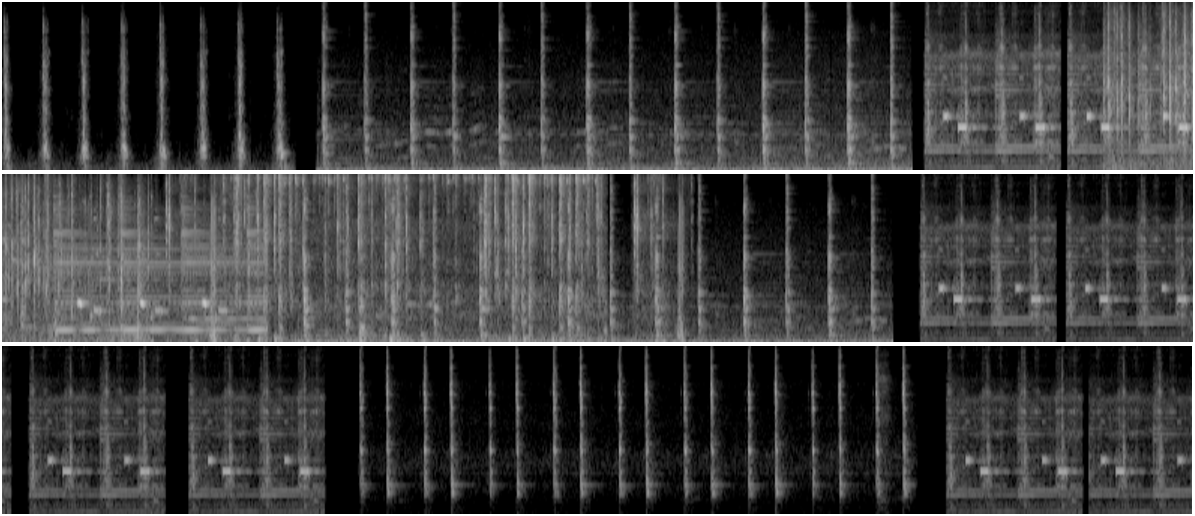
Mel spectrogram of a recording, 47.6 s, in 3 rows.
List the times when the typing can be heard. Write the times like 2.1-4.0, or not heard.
14.7-25.0.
